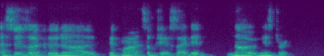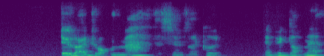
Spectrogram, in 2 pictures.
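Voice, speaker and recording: A man's mumbling at medium pitch and a fairly quick pace, with fairly even intonation but big swings in loudness. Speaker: youtuber. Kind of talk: casual chat. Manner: fast, mumbling.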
